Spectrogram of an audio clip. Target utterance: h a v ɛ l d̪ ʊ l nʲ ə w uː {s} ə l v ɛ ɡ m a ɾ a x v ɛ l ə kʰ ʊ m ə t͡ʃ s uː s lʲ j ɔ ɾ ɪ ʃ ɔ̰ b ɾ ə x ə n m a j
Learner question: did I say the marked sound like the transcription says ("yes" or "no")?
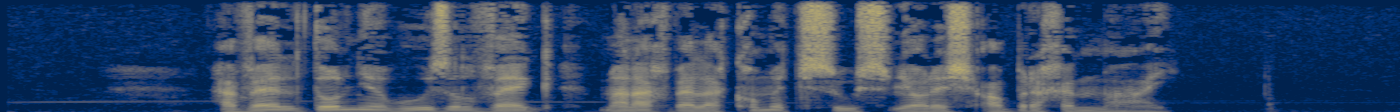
no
